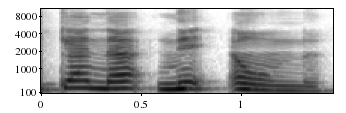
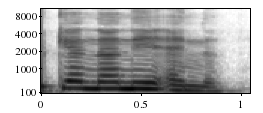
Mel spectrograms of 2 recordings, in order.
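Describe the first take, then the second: First: Slow "cananéennes", broken into "ca-na-né-ennes"; halting, slow "cananéennes" with the syllables separated; syllable-by-syllable reading. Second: Said in the usual way. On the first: Real, not acted. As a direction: sound out "cananéennes" one syllable at a time. Stumbles, then repeats the word.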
